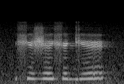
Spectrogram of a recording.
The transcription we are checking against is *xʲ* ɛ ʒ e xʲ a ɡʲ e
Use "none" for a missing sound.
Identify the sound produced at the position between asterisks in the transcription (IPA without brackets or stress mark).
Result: xʲ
